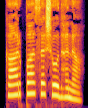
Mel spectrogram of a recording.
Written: ಕಾರ್ಪಾಸಶೋಧನ

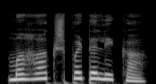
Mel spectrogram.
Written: ಮಹಾಕ್ಷಪಟಲಿಕ

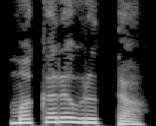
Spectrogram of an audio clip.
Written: ಮಕರವೃತ್ತ

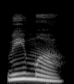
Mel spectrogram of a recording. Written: ವಿಮೆ

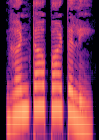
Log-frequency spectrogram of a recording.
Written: ಘಂಟಾಪಾಟಲಿ

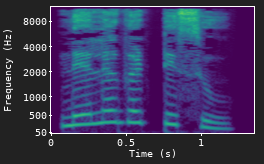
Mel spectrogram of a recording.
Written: ನೆಲಗಟ್ಟಿಸು

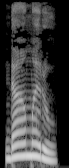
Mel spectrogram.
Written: ಡಾಮರ

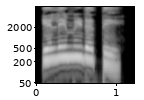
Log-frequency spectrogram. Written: ಎಲೆಮಿಡತೆ

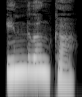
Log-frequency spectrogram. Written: ಇಂದ್ವಂಕ

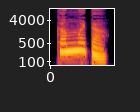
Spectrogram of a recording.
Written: ಕುಮುಟು

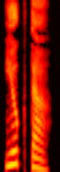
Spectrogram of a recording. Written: ಯುಕುತಿ

